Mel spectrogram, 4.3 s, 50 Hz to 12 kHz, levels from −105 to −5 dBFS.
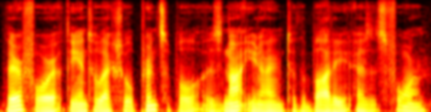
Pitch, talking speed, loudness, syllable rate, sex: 105 Hz, 180 wpm, -19 LUFS, 5.9 syllables/s, male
